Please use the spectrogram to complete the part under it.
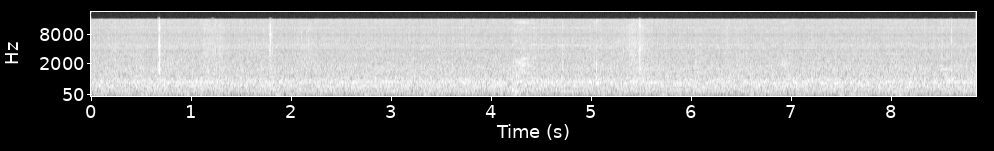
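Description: A plastic pot knocks and scrapes as it is turned over.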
